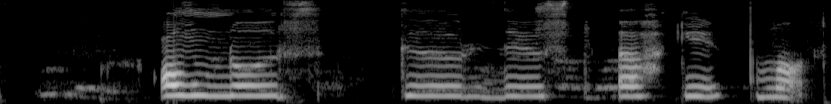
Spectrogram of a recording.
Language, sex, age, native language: Icelandic, male, 8, Icelandic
